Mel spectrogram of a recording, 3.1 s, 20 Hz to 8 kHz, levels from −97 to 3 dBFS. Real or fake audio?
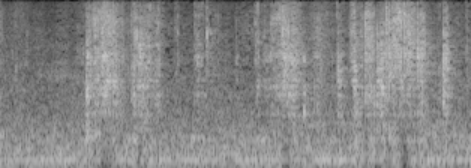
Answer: real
